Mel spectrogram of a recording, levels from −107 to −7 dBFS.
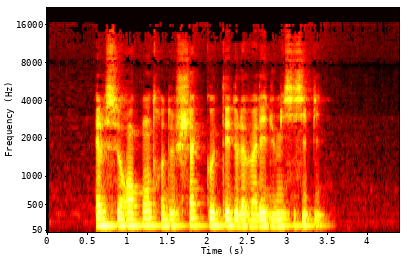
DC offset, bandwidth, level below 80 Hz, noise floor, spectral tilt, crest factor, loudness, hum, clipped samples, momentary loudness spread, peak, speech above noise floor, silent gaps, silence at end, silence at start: under 0.1%; 15 kHz; -56 dBFS; -70 dBFS; -6 dB/octave; 18 dB; -20 LUFS; none; under 0.1%; 6 LU; -2 dBFS; 50 dB; none; 0.9 s; 0.6 s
